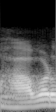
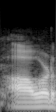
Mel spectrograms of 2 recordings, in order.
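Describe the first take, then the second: First: The word starts with a spoken h sound. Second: The word starts with a vowel, no h. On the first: The speaker calls it wrong. "हावड़ उच्चारण नहीं करते हैं" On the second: The speaker calls it right. "आवर करते हैं"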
